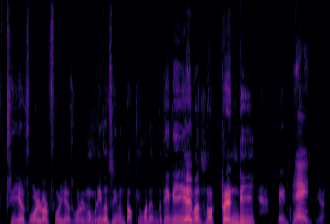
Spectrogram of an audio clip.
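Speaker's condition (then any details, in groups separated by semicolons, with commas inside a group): Cerebral palsy; brain oxygen deprivation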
